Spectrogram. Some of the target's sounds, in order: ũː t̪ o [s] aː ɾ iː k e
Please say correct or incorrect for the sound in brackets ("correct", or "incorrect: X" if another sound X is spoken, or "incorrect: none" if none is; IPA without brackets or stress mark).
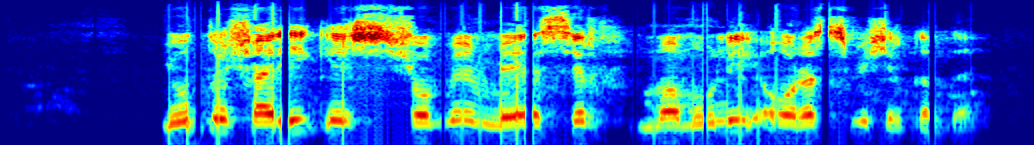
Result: incorrect: ʃ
